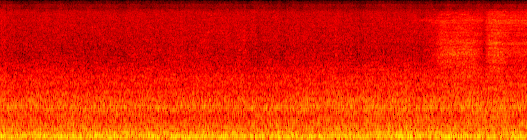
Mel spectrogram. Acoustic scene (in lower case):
car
